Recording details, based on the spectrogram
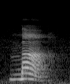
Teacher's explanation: So ma, like when we first learned Chinese, my teacher like really had us say those fourth tones. So ma, remember it goes all the way from the top down to the bottom. So it's a very sharp sound.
